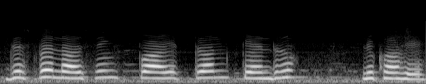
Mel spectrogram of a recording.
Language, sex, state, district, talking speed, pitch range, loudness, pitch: Hindi, female, Madhya Pradesh, Bhopal, 100 wpm, 280-310 Hz, -13 LUFS, 290 Hz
